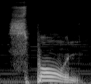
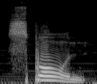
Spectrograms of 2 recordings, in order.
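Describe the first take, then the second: Both takes have the same delivery.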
